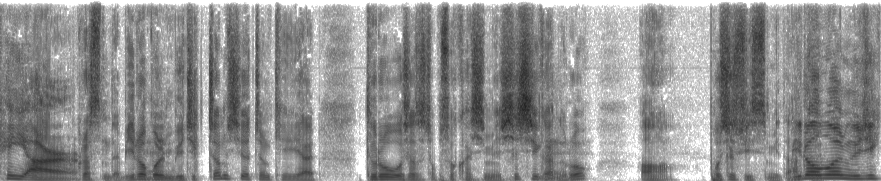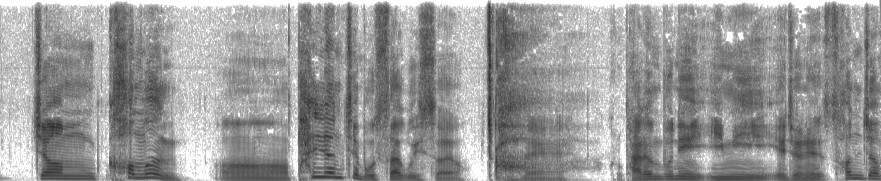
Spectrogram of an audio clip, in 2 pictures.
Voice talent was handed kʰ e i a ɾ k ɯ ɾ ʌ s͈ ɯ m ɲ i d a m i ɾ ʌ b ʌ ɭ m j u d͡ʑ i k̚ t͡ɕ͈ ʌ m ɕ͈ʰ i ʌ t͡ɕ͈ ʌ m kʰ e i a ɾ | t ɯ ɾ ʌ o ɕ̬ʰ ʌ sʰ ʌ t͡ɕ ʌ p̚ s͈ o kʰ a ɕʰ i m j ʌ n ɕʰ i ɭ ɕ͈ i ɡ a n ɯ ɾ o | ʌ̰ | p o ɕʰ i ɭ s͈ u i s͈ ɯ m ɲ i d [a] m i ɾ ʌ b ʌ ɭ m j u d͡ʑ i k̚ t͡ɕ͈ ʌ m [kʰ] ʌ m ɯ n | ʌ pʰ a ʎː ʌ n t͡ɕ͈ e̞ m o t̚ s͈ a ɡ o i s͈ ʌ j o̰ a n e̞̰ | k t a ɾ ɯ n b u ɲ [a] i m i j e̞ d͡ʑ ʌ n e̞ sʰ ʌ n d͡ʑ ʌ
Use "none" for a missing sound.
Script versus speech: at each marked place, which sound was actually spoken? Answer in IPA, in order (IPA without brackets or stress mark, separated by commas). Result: a, kʰ, i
